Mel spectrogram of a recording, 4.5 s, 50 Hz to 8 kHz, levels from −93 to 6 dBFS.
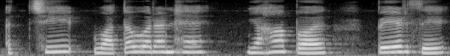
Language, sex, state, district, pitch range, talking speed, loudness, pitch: Hindi, female, Madhya Pradesh, Bhopal, 240-285 Hz, 80 wpm, -15 LUFS, 275 Hz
